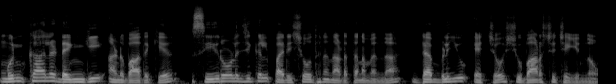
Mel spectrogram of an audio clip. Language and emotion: Malayalam, neutral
